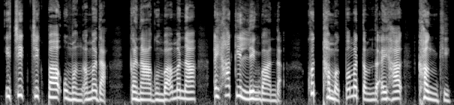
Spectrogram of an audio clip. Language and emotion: Manipuri, surprised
